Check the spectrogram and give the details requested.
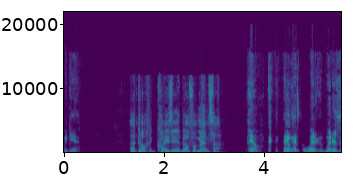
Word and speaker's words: Kwesi Adofo-Mensah: Pronounce his name again. Kwesi Adofo-Mensah.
